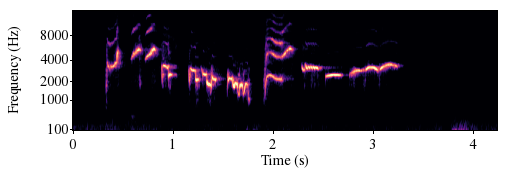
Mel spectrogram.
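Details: Jalak suren (Asian pied starling) singing wildly: quick chirpy notes, a cluster of slurred descending warbles, then long level and gently rising clear whistles.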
